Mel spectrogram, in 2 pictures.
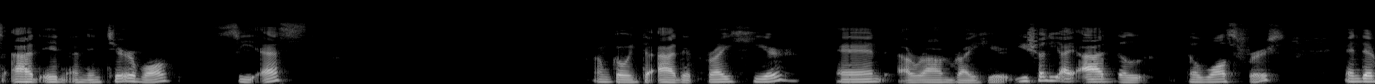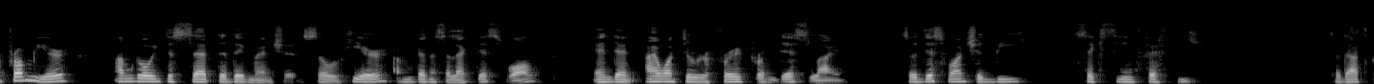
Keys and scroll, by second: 2.2 typing, 4.1-4.8 typing, 10.9 Escape, 11.2 Escape, 11.4 Escape, 24.2-25.7 typing, 25.8 Return.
